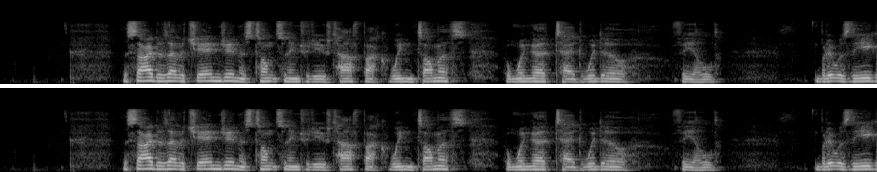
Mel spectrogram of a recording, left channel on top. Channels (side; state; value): both; identical; correlation 1.00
